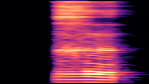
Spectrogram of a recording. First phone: ɣ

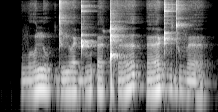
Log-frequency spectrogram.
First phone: β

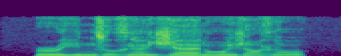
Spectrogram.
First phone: ɹ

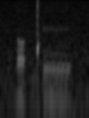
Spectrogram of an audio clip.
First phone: ɾ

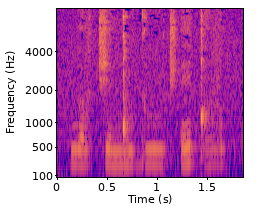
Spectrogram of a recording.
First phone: w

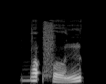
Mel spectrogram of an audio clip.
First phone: b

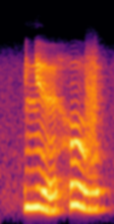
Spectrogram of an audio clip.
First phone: lʲ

